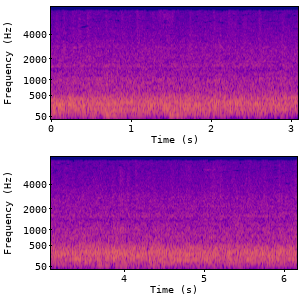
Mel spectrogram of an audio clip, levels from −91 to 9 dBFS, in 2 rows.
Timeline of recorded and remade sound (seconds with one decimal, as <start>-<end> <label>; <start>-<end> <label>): 0.0-4.8 remade; 4.8-5.5 recorded; 5.5-6.2 remade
